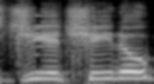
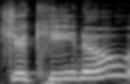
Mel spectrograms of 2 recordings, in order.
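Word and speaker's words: Giacchino: Quinn is great um is giaccino pronounced jokino if it is that's the first I've heard of it well I mean I will I will look that up to confirm it but I always thought it was gichino but if it's jokino then I will I will start pronouncing it that way and if that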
